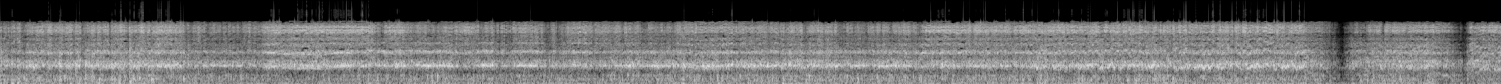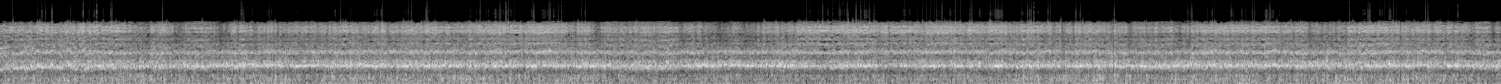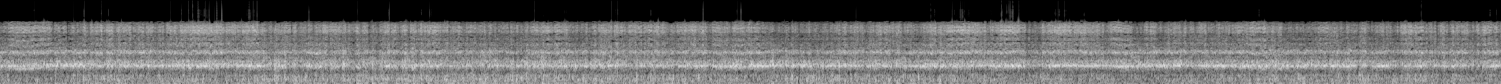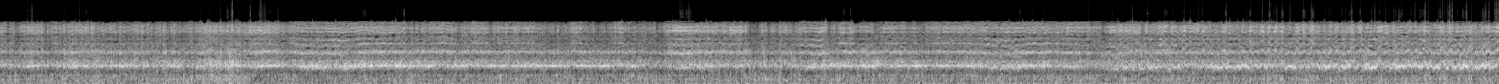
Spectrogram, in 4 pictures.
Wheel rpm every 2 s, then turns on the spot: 230, 230, 230, 230, 230, 200, 150, 140, 210, 230, 230, 230, 230, 230, 220, 230, 230, 230, 230, 230, 230, 230, 230, 230, 230, 230, 230, 230, 200, 200.
none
